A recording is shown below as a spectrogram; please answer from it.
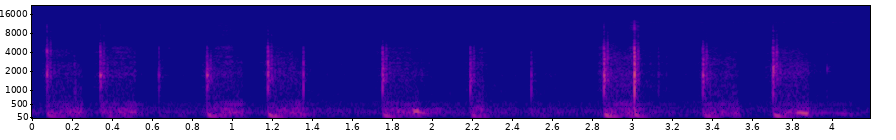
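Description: Chalk writing on a blackboard: a faint, irregular run of quick taps and short scrapes, about four a second, as letters are written.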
